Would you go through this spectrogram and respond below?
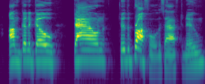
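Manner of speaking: Louisiana Southern accent. On a stream, a co-host urges him to keep talking, Louisiana Southern accent. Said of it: "It's like being in Louisiana right now".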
